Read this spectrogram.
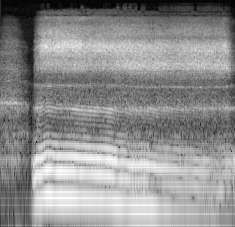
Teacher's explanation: that sound is different z z it's like a zed sound it's a buzzy sound technically we say it's voiced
